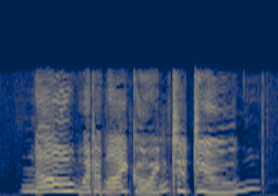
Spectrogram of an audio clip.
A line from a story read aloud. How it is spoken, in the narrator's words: wailed my aunt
